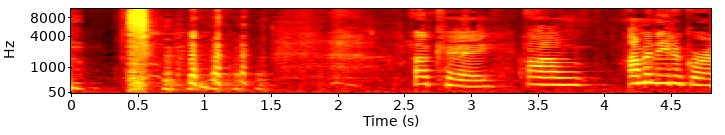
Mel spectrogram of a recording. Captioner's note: laughs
